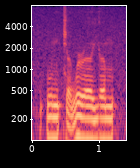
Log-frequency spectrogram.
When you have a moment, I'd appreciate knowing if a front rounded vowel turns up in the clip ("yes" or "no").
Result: no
